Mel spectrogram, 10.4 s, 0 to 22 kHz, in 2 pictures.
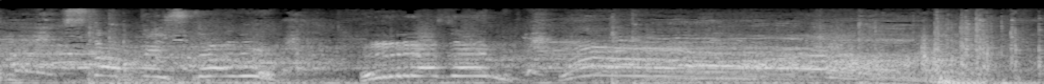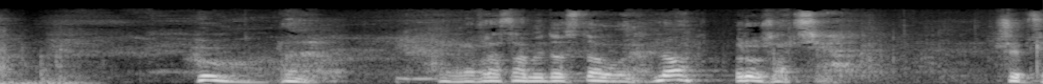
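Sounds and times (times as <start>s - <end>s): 
heavy door grinding and creaking as it is forced closed and slammed: 0.3s - 5.7s
speech: 0.8s - 4.6s, 6.2s - 10.4s.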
